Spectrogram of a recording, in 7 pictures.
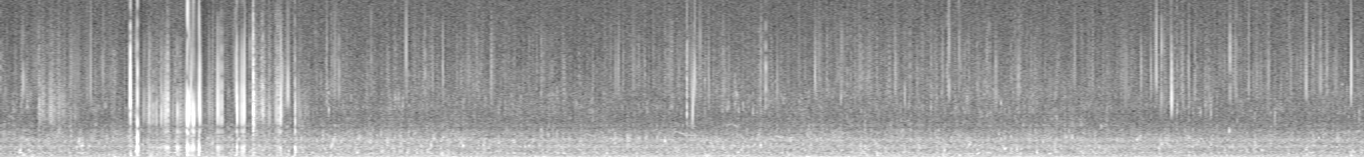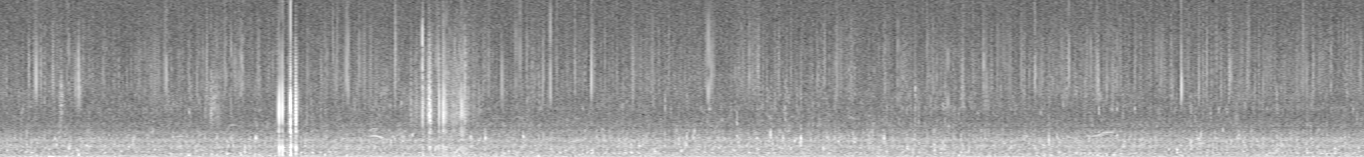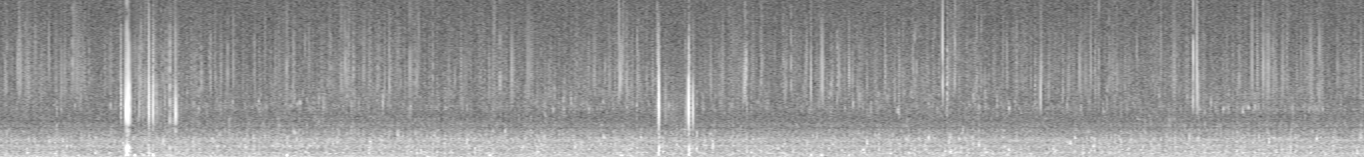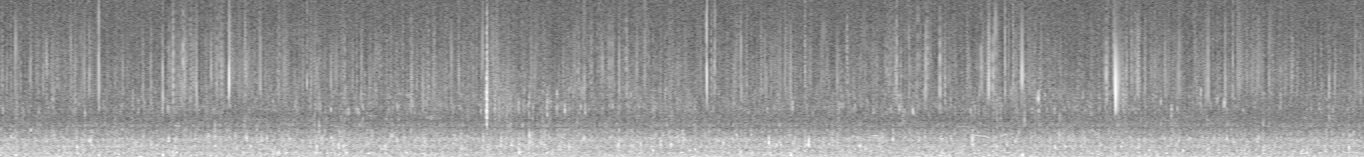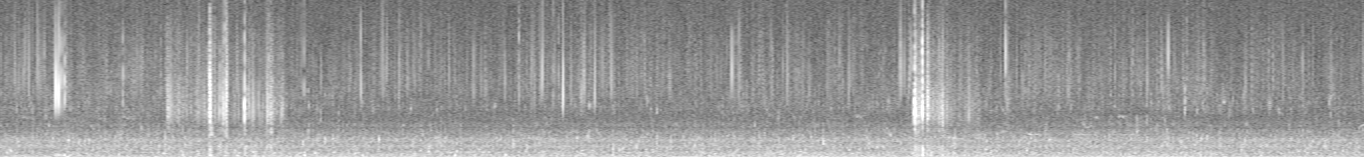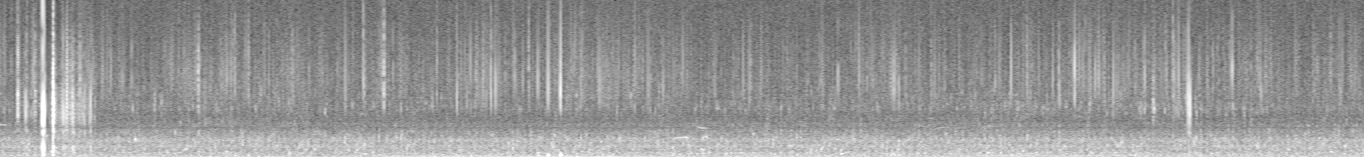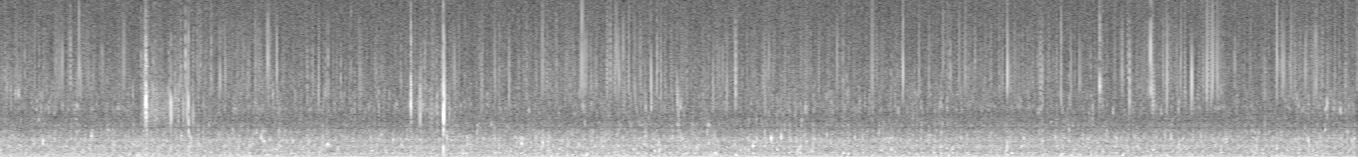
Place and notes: Vilkabrukiai, Lithuania, soundscape with VLF
Standing in the middle of the road with VLF receiver. distant streamlet, car passing by and distant lightnings cracklings on VLF...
